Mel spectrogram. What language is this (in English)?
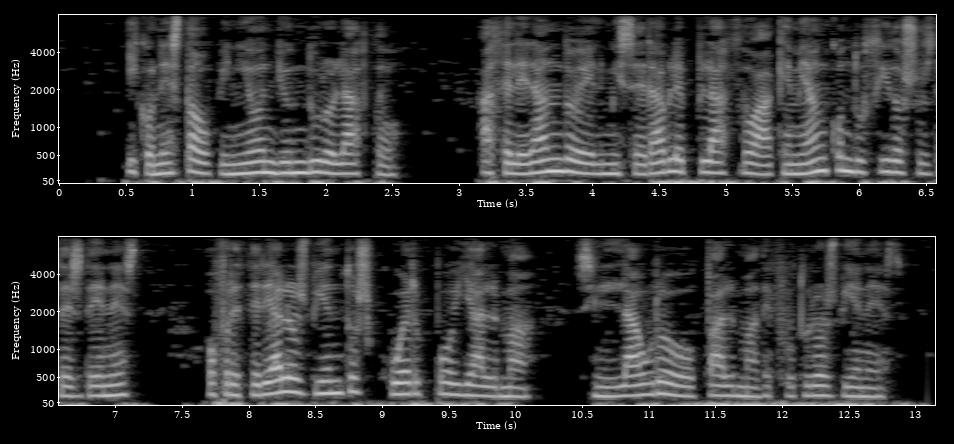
Spanish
